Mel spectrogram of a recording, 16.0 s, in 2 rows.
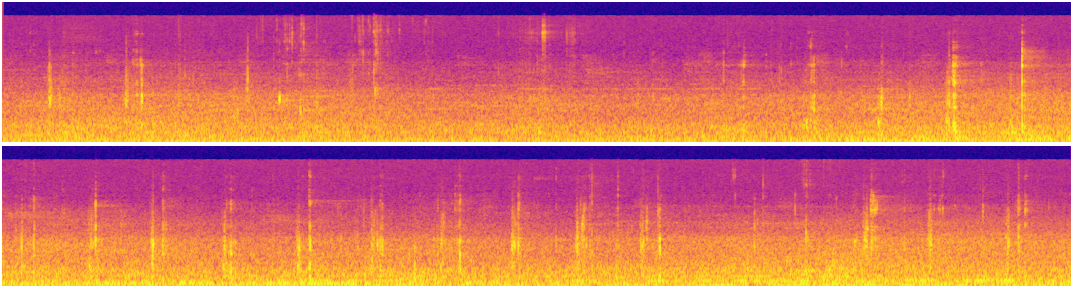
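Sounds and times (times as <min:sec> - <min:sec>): steady low hum: 0:00.0 - 0:16.0
biting and chewing: 0:00.2 - 0:03.0, 0:05.4 - 0:16.0
wet mouth clicks: 0:02.0 - 0:03.0.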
